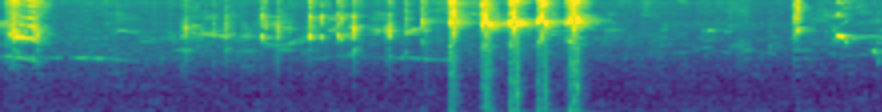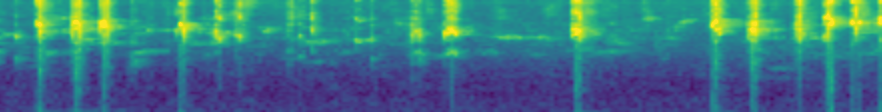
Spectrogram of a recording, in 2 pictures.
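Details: Javan hanging parrot song played to coax birds into singing: rapid runs of sharp, very high ticking notes and squeaky chirps, repeated in clusters, with a faint thin whistle at the start.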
